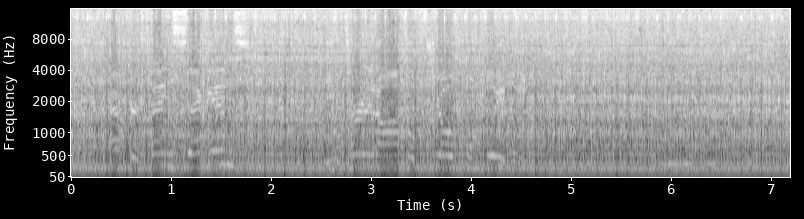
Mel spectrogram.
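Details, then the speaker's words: Craftsman 21cc Bushwacker two-stroke hedge trimmer, sat unused for almost a year, restarted warm after a 15–20 second shutdown to simulate real use; steady, even buzzing idle with no misses or hunting, runs fine; low and high speed seem fine. "Trying to simulate real world. It runs fine."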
